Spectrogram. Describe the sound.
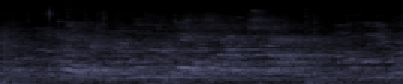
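A basketball is dribbled on the court during a boys' high school game between Exeter and Daniel Boone, its repeated bounces running under steady, loud crowd noise in the gym.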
